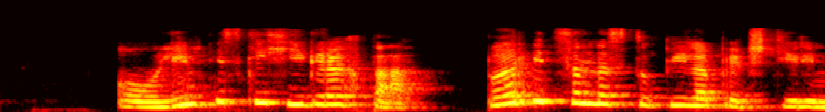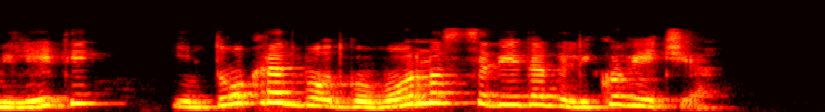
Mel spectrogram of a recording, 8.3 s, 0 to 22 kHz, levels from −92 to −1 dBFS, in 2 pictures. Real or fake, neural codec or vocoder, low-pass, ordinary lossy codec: fake; codec, 16 kHz, 6 kbps, DAC; none; none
